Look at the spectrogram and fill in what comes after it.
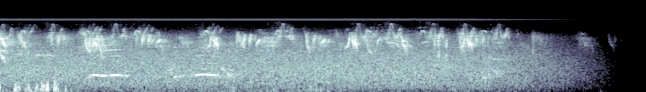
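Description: Small garden birds chirping, many short quick chirps overlapping, with a few low thumps in the first second. A faint steady high whine runs underneath, and the sound fades out near the end.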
